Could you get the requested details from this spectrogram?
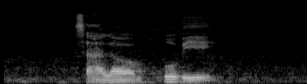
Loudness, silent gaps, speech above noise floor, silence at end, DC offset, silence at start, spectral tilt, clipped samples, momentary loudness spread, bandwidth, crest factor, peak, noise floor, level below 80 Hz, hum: -24 LUFS; none; 32 dB; 0.9 s; under 0.1%; 0.2 s; -6.5 dB/octave; under 0.1%; 11 LU; 11.5 kHz; 16 dB; -10 dBFS; -56 dBFS; -54 dBFS; none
